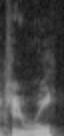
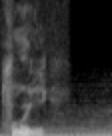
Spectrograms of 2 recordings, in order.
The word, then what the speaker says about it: K. Rool: Like, they tried to pronounce it as one word. Which, yeah, that is the pun of his name. K. Rool. Cruel. But they did K. Rool.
